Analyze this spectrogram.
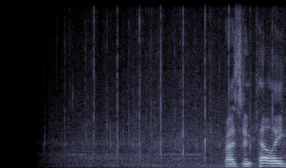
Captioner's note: audience applauding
